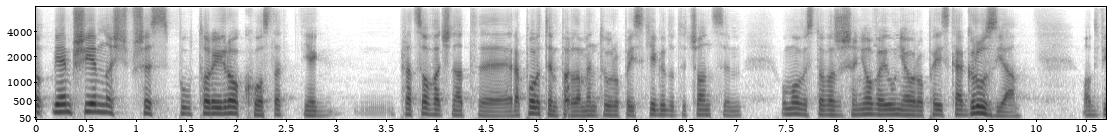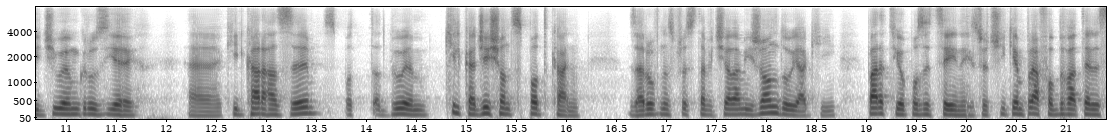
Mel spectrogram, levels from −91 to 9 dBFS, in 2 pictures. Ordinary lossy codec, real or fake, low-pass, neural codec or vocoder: none; fake; none; codec, 16 kHz, 0.7 kbps, FocalCodec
